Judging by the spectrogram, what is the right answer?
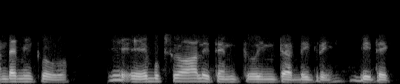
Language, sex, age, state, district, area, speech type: Telugu, male, 18-30, Telangana, Jangaon, urban, conversation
